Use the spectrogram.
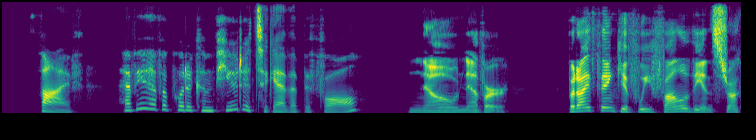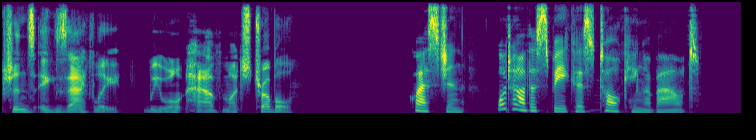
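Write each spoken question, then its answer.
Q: What are the speakers talking about?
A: Putting a computer together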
